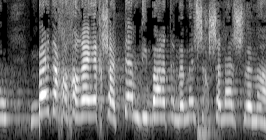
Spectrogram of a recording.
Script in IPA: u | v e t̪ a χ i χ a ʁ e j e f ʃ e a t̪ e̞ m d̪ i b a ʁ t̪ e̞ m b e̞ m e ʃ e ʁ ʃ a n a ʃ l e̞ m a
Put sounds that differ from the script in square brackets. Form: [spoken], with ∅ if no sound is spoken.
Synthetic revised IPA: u | [b] e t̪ a χ [a] χ a ʁ e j e [χ] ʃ e a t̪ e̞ m d̪ i b a ʁ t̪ e̞ m b e̞ m e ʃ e [χ] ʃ a n a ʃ l e̞ m a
